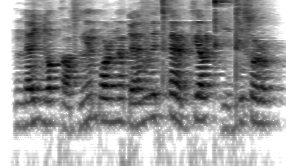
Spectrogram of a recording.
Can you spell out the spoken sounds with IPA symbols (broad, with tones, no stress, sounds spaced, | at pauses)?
n ɛ˨˦ ʎ ʌ˨˦ k ɑ̃˨ s lʲ ə̃˦ b ɔ˦ ɭ n ə̃˦ ɗ ɛ˨˦ v ɪ˦ tʰ ɛ˦˨ ɭ kʲ ɑ˦ ɭ kʰ i˨ d i˦ s ʊ˧ ɭ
